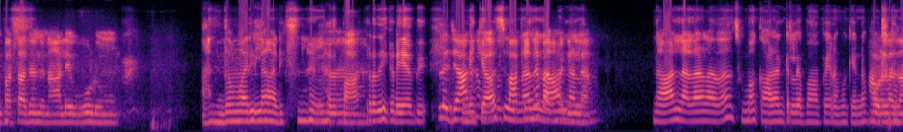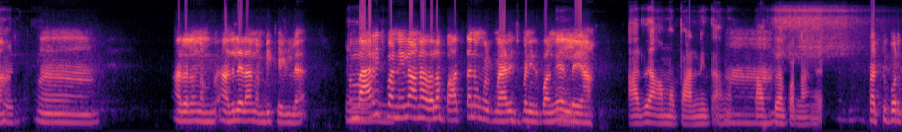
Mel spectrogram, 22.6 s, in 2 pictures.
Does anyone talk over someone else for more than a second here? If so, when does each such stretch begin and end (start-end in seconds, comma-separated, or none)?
5.8-7.3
